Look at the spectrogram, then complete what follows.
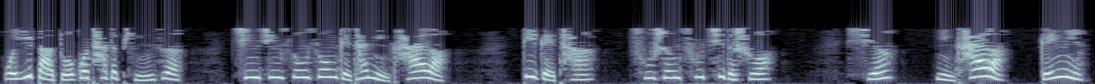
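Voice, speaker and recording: High-pitched woman narrating a comic story. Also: expressive, moderate pace, dry recording, lo-fi sound. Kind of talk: first-person comic scripted narration, princess heroine.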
